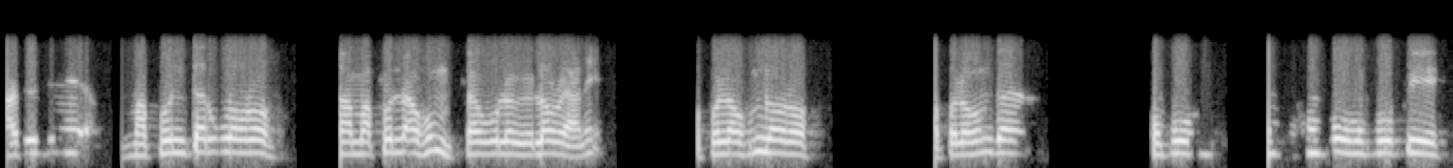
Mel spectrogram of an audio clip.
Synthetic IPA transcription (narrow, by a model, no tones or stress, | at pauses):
adudi | mapuntaɾuk̚lawɾɔ | namapunaɦumtalawɾɔjani | mapunlawɦumlawɾɔ | mapunahumda | humpu | humpuhumpupi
